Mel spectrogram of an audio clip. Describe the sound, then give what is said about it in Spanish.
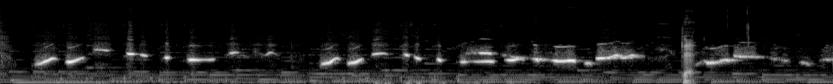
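Someone whistles the melodic theme music of the program Tierra Adentro, a steady string of rising and falling notes with brief pauses between phrases, and one sharp percussive click near the end. “Espero que me salga bien el silbido, porque hay una parte, para recordarle a la gente a quién nos referimos.”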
